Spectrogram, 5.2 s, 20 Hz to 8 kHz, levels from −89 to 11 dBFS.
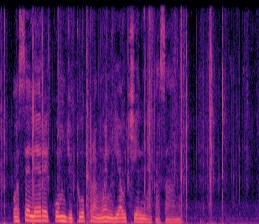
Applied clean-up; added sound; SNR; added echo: none; Crumpling, crinkling; 11 dB; none.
